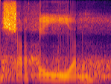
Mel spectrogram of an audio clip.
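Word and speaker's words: شَرْقِيًّا: Bacanya samar-samar juga, jadi bacanya makanan syarqiyya. Nah, kemudian ini sama seperti yang lain, seperti ini, seperti ini. Ini adalah mad iwad. Mad iwad itu tulisannya kan syarqiyyan, tapi kita bacanya syarqiyya karena kita wakafkan.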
